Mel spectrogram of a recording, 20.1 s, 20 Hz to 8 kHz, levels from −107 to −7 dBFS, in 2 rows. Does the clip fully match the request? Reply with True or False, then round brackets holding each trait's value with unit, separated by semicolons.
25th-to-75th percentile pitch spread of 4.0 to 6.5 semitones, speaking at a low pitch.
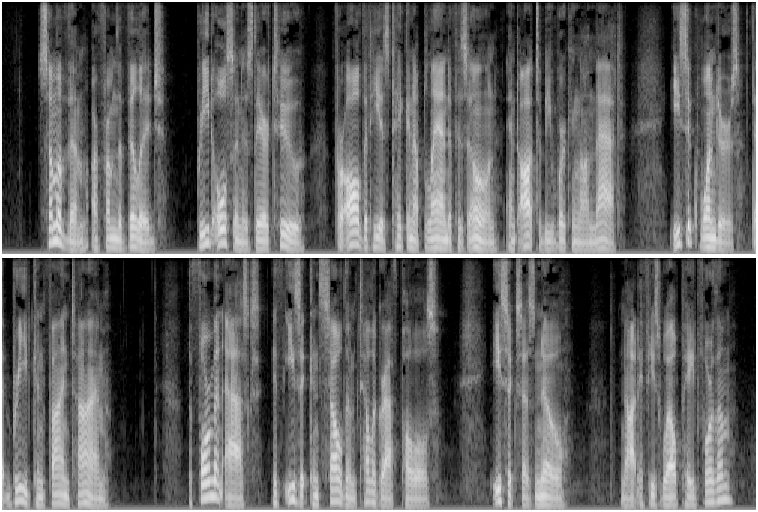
True (5.2 semitones; 100 Hz)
